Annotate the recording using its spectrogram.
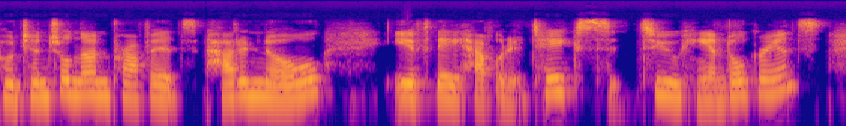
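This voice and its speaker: Against a quiet background, a woman speaks with a Midwestern accent at a fairly slow pace. Her pitch is medium, with ordinary variation. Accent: Midwest American. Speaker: podcast host, grant writing coach. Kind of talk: podcast intro monologue.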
